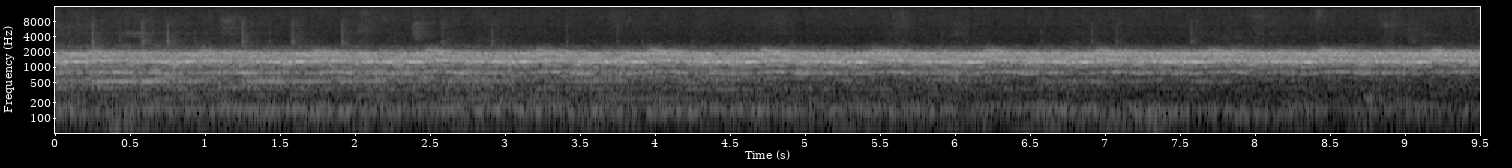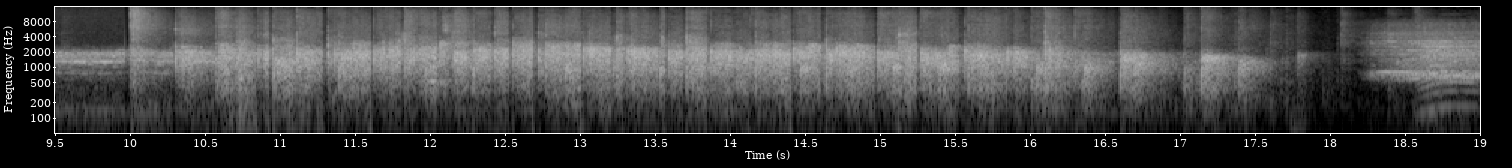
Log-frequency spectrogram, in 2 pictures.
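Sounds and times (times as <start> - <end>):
audience applauding: 10.0 - 17.9.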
